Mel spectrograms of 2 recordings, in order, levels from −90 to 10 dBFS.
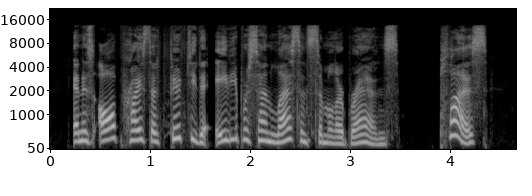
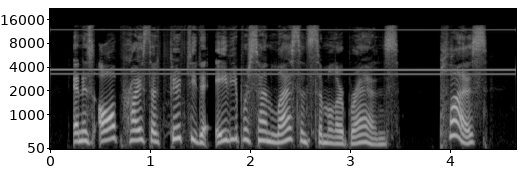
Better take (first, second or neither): first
